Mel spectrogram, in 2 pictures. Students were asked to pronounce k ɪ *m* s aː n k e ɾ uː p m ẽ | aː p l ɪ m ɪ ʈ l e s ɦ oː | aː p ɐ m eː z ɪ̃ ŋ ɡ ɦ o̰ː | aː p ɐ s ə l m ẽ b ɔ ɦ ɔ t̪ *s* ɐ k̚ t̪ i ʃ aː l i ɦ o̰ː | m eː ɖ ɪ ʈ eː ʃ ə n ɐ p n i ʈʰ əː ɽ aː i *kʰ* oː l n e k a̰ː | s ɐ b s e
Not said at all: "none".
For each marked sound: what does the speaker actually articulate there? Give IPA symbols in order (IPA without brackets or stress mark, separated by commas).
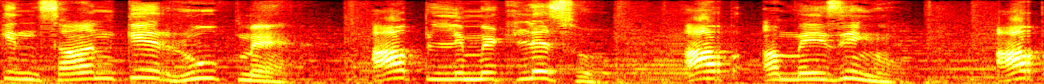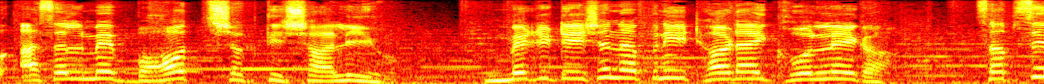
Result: n, ʃ, kʰ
